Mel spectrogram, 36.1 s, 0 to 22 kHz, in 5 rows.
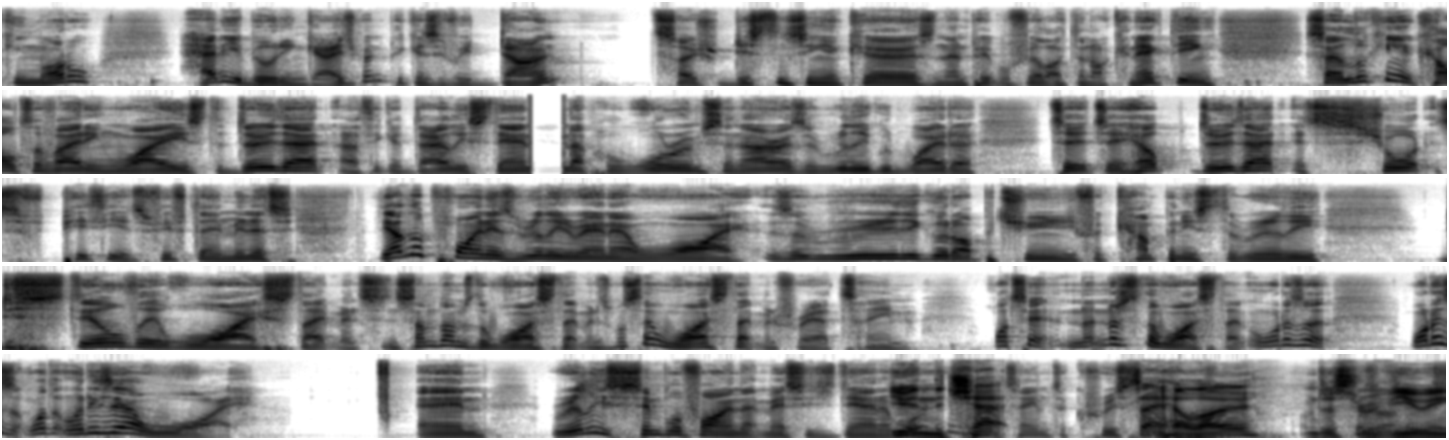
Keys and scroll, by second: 5.6 super+Tab, 7.5 super+Tab.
